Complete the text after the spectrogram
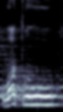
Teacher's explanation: واو ساکن سے پہلے پیش ہے، واو مدہ ہوا، اس لیے واو مدہ کو ایک الف کے برابر کھینچ کر پڑھیں گے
